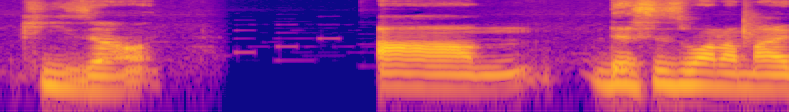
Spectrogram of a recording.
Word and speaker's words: Keyzone: So first up here today we have Keyzone, or it might be Keys One, but I think it's pronounced Keyzone.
